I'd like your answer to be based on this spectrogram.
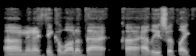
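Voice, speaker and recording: Panelist: young guy, low gravelly voice, casual, lots of "like.". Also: little pitch movement, quick pace, no echo. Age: young adult. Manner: casual, full of "like" fillers. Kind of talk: panel discussion.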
